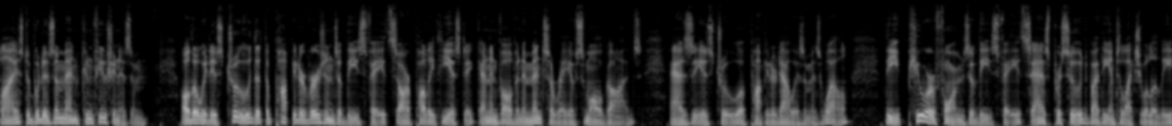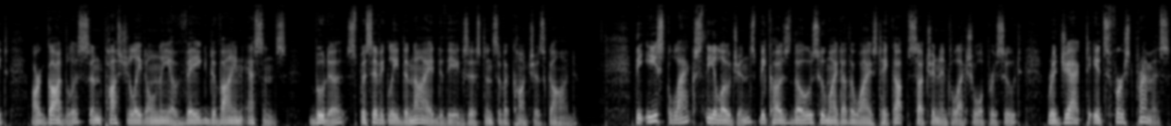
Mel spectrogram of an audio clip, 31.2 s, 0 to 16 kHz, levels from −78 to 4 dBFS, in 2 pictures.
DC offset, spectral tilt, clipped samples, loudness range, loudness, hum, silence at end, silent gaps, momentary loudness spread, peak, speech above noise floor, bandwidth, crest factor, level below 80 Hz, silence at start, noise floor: under 0.1%; -5 dB/octave; under 0.1%; 4 LU; -27 LUFS; none; 0 s; none; 9 LU; -8 dBFS; 24 dB; 14 kHz; 20 dB; -40 dBFS; 0 s; -52 dBFS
